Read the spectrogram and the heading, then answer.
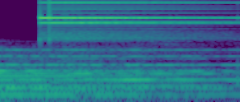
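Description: A hypnosis bell gives a single clear, bright ding that rings on and slowly fades for about two seconds, fairly quiet over a faint low hum.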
